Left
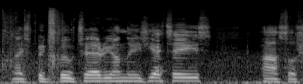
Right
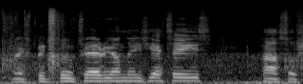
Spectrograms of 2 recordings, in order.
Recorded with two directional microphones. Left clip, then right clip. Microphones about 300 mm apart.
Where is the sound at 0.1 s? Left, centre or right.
Centre.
